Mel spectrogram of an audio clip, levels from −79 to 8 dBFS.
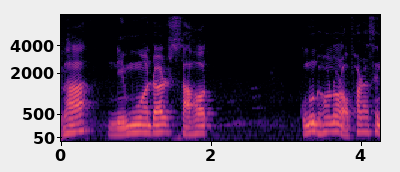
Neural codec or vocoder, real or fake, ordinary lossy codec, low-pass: none; real; none; none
